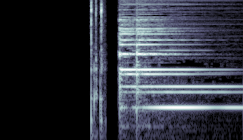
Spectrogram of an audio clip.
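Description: A quick double mouse click about a second in, then a bright bell ding that rings on with several overtones and slowly fades. This is the stock sound effect of a subscribe-button and notification-bell animation.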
